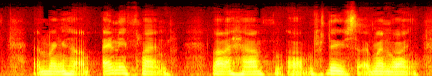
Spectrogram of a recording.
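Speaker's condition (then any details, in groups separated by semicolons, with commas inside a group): ALS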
